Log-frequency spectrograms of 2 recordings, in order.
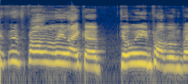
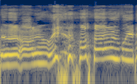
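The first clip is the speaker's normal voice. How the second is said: ordinary talk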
